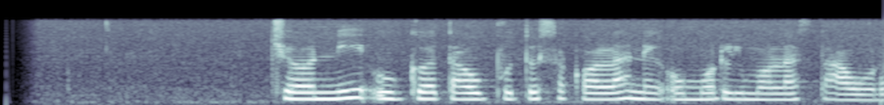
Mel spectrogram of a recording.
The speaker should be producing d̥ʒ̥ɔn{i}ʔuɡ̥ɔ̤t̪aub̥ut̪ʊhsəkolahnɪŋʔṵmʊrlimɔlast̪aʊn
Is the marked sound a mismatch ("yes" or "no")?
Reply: no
